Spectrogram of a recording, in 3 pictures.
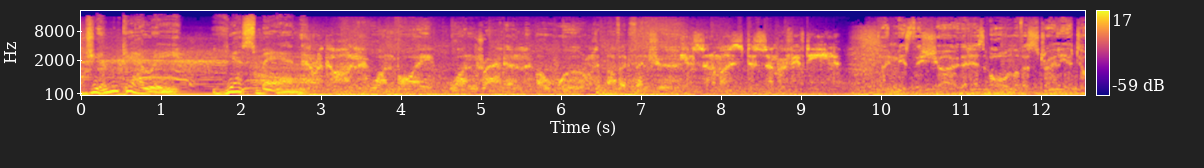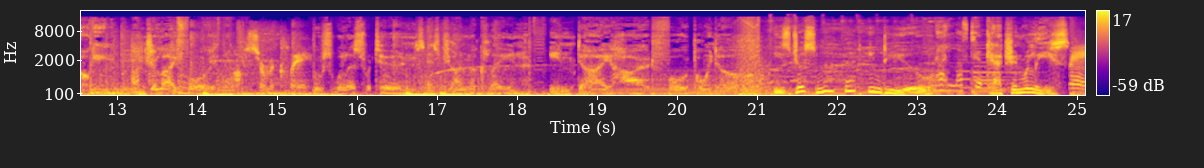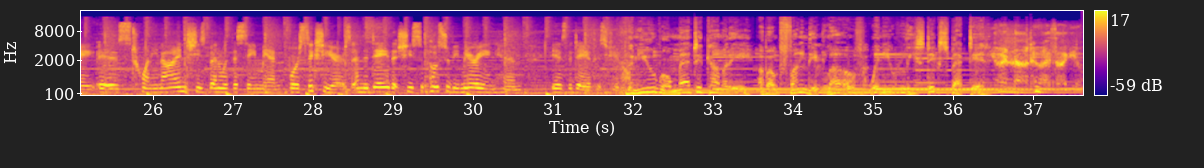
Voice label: movie trailer

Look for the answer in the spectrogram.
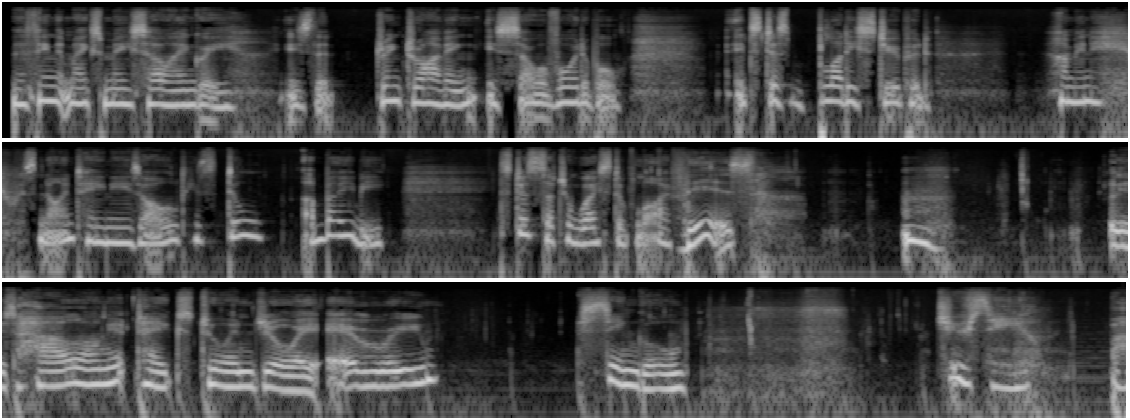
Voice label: acting

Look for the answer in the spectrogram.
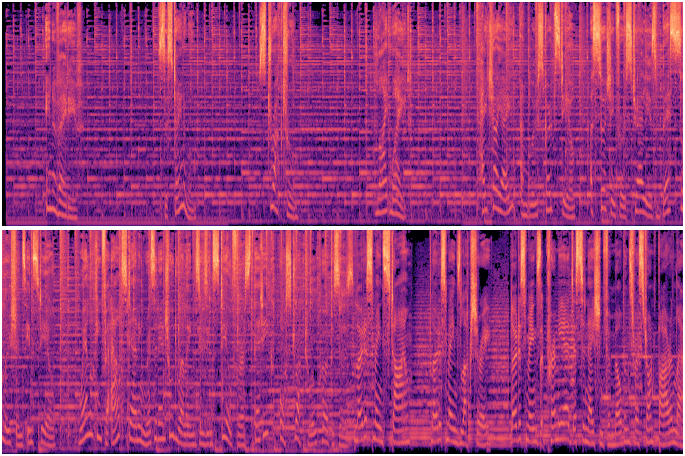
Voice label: corporate

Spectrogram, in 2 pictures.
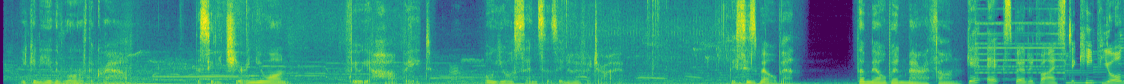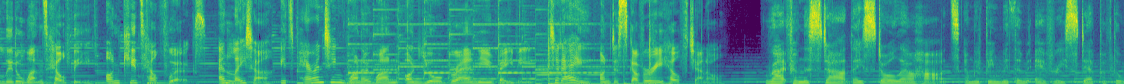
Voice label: Promos

